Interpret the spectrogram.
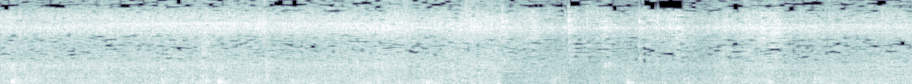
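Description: Malabar spinach (pui shak) frying in a metal wok over a wood-fired clay stove: a steady sizzle, with a spatula stirring the greens.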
